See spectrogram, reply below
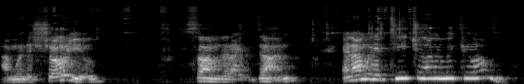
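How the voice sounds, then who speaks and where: A man's voice: high-pitched, wildly swooping pitch, normal speed, a little mellow, breathy edge. A man, an astrologer and tarot reader, chatting casually on a livestream and rambling as he reads viewer comments aloud.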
